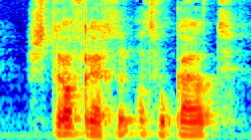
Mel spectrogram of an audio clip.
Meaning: a defence counsel or defense lawyer specialised in criminal law
- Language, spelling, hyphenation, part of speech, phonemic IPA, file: Dutch, strafrechtadvocaat, straf‧recht‧ad‧vo‧caat, noun, /ˈstrɑf.rɛxt.ɑt.foːˌkaːt/, Nl-strafrechtadvocaat.ogg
